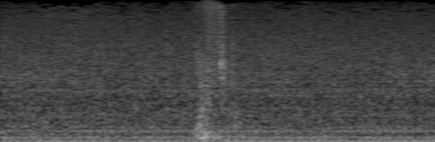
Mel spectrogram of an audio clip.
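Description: A hand taps on a car window once.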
